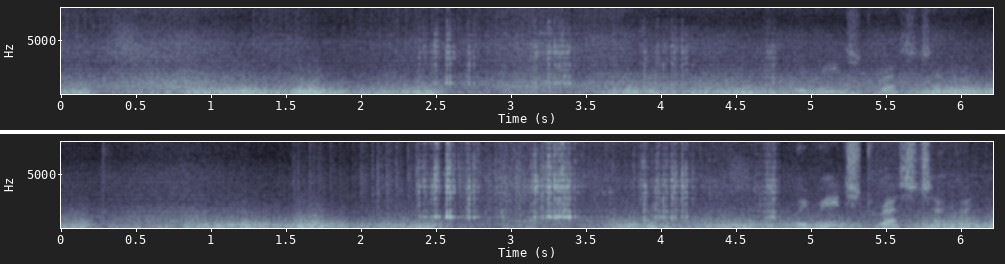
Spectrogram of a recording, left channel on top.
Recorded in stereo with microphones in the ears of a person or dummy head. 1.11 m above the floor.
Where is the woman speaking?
65° right (ahead or behind).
